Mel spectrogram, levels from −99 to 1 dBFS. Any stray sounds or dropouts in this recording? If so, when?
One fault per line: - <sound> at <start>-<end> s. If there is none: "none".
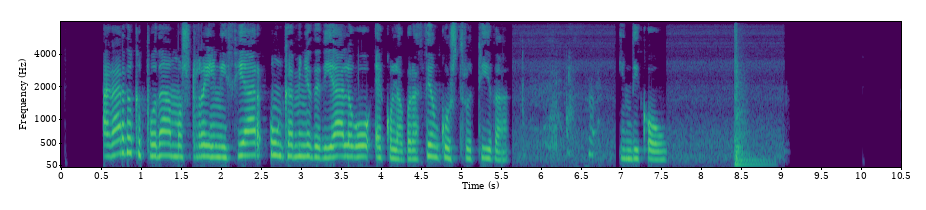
- cough at 5.7-6.8 s
- thud at 8.4-9.0 s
